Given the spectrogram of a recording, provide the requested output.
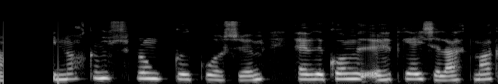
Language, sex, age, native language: Icelandic, female, 11, Icelandic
